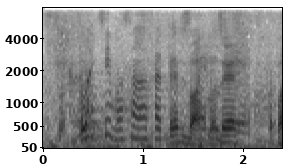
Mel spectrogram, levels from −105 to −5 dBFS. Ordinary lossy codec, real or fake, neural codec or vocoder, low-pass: none; fake; codec, 16 kHz, 1.1 kbps, Voila-Tokenizer; 7.2 kHz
